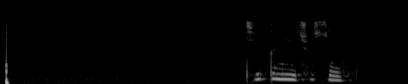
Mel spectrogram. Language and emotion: Russian, neutral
